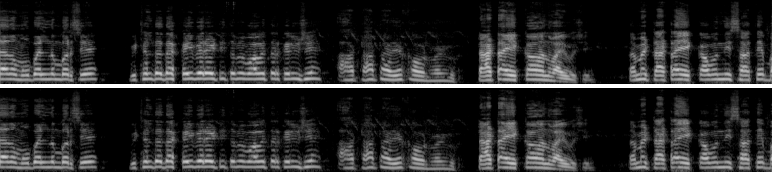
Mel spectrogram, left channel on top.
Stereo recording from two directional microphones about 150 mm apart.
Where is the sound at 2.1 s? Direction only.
10° right (ahead or behind).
